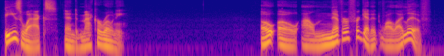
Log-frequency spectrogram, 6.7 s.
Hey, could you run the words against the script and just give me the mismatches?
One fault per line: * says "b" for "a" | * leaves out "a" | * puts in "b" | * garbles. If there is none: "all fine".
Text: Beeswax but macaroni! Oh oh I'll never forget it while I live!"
* says "and" for "but"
